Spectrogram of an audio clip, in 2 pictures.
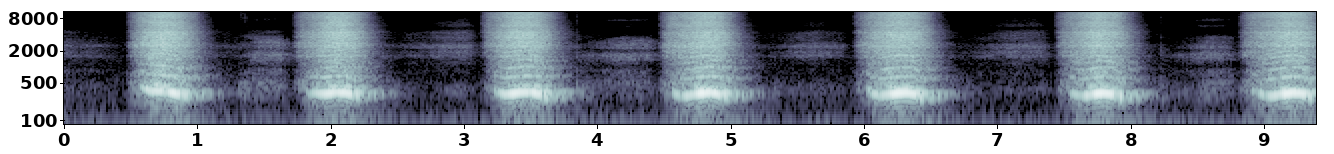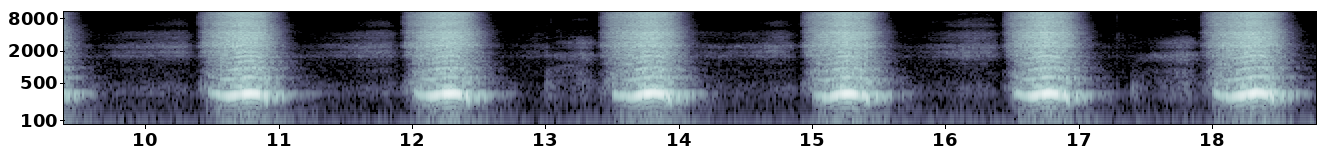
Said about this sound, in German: Man merkt aber schon, dass man den Atem lang halten kann. Aber letztendlich kommt es auf den langen Ausatem an. Der sagt dann letztendlich, wie der Atem wirklich ist.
